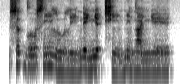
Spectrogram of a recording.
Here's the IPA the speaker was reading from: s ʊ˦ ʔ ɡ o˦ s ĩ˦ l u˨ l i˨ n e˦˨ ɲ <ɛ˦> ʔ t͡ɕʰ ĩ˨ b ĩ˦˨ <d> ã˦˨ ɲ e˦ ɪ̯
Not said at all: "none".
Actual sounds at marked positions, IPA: ɛ˦, d

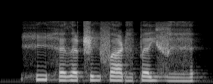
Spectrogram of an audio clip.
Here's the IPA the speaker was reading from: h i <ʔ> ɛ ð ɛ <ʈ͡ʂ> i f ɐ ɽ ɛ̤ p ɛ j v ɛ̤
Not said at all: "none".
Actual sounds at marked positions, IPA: h, ʈ͡ʂ

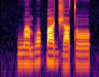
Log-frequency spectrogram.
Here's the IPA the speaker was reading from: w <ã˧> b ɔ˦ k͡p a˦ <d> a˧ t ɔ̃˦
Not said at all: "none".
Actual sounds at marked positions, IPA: ã˧, d͡ʒ

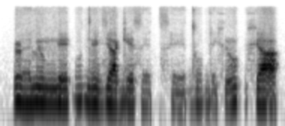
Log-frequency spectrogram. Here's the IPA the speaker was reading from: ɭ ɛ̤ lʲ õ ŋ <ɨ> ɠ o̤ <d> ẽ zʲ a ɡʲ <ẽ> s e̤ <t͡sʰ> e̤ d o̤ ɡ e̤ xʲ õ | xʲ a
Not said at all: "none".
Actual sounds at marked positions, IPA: e, d, e, t͡sʰ

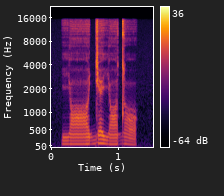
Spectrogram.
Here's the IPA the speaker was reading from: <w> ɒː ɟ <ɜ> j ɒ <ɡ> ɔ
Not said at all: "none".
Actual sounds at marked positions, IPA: j, ɛ, d

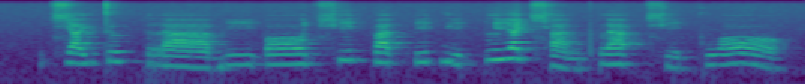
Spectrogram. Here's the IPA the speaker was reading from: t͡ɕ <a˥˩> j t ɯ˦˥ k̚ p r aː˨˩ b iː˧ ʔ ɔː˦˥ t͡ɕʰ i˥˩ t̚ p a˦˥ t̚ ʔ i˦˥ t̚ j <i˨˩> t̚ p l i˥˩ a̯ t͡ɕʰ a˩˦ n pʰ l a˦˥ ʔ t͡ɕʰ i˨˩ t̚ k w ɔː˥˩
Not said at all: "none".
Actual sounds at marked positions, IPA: a˦˥, i˨˩

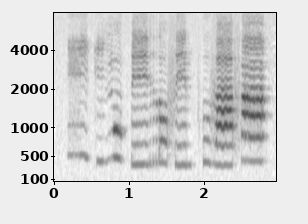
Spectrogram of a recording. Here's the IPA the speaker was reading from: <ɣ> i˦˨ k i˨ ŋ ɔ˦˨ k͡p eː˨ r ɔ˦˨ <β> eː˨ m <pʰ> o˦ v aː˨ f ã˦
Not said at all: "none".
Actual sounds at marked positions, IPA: ɣ, f, pʰ

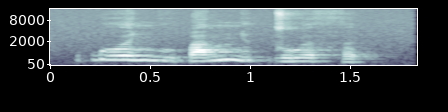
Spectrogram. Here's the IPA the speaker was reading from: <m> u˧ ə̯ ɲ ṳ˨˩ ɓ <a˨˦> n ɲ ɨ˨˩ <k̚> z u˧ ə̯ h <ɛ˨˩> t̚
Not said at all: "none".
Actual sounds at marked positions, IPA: ɓ, a˨˦, k̚, ə˨˩

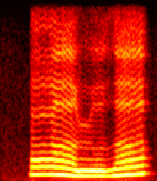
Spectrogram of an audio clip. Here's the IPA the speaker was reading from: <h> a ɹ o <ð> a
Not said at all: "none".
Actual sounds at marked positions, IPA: ʕ, ð

